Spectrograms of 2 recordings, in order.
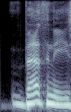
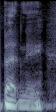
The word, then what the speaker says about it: Bettany: man excelsior Paul Bette Bethany said that actually I think it's pronounced Bettany now that was a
